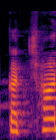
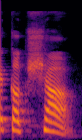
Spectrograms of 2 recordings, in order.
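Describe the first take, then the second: First: कक्षा mispronounced as 'kachchha'; wrong pronunciation. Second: कक्षा said as 'kak-sha'; a clear k then 'sha' in कक्षा; correct pronunciation. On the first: Teacher showing learners what not to say, mispronunciation demo. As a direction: put a 'chchha' in कक्षा, as the mistake. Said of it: "नहीं है ये". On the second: Teacher correcting the word for learners, careful correct pronunciation. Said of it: "ये है कक्षा". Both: Shown as a demonstration.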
